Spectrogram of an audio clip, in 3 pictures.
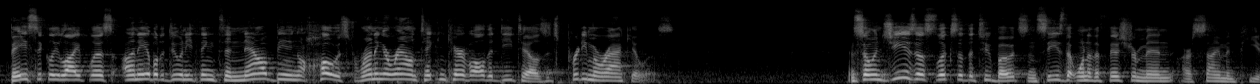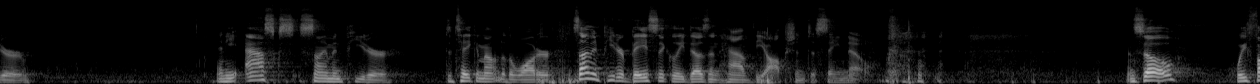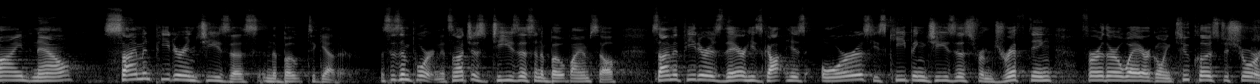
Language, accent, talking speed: English, American, 175 wpm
